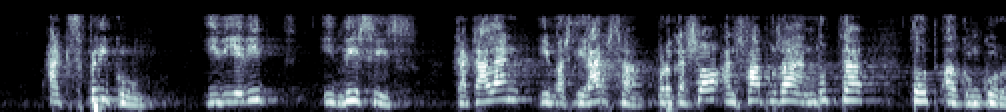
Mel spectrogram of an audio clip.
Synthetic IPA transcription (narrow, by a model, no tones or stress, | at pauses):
əkspliku | iβieðit̪ | ind̪isis | kəkalənimbəst̪iɣ̞arsəpɾɔkəʃɔʔənsfapuzaənd̪up̚t̪ət̪ot̪əlˠkuŋkur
